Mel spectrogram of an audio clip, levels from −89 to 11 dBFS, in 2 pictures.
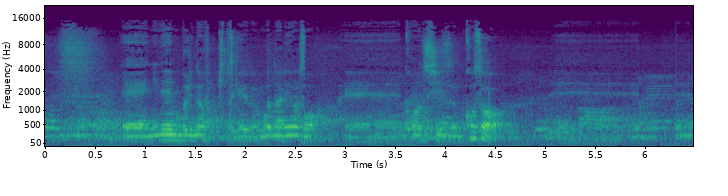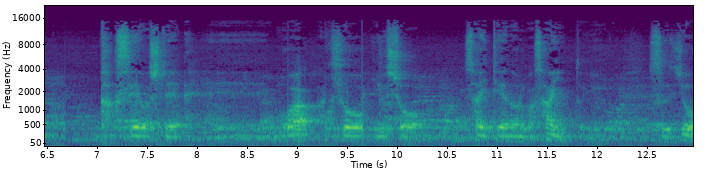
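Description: Jumbled moments at 1.86–2.60 s, 5.94–6.69 s and 8.92–9.66 s come from chunks out of order: each 0.37 s block plays one chunk late, swapping places with its neighbour.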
